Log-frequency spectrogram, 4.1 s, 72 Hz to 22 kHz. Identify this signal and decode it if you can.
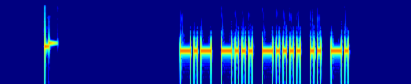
Morse code, heard as a keyed tone, about 34 wpm, 700 Hz. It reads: KB6IN
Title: USA Call Signs 35wpm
